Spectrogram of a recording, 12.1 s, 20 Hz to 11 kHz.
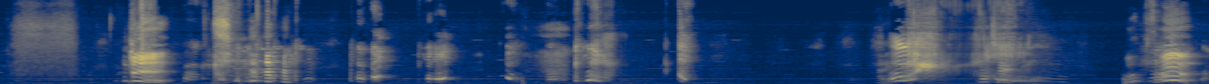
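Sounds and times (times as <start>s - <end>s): baby laughing: 8.9s - 10.4s.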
